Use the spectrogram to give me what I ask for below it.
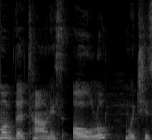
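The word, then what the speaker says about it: Oulu: finland uh the name of the town is olu which is spelled o-u-l-u and um it's something like 160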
